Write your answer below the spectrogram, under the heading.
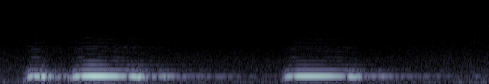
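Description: Two low, mellow owl hoots, the first longer and slightly wavering, the second a shorter steady call after a brief pause, clear with no voices present.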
